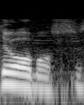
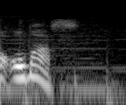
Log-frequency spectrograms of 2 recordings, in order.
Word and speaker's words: Omos: Siete voi oh. che lo chiamate Omos. Si chiama Omas. – Omas la, la, pronuncia americana.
